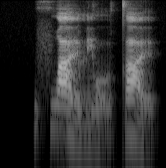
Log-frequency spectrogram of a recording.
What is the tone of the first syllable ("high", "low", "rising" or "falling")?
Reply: falling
